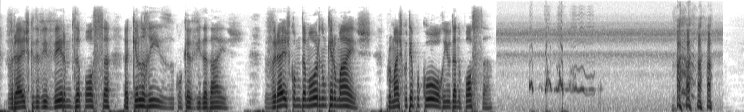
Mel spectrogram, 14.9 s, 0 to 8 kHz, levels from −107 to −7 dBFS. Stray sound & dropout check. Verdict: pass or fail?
fail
